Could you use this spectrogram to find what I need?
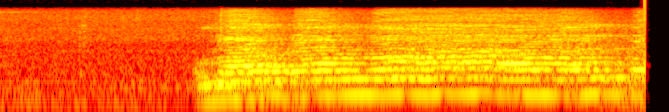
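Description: A man chants loudly through a loudspeaker in an echoing hall.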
